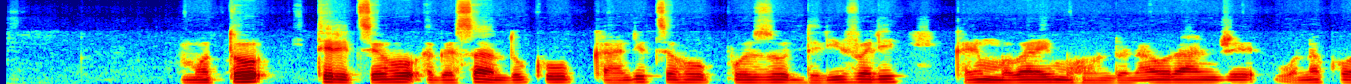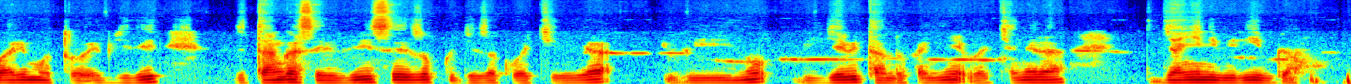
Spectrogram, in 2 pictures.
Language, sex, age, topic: Kinyarwanda, male, 25-35, finance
